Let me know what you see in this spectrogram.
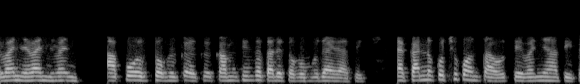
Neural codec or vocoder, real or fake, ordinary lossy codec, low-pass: none; real; Opus, 32 kbps; 3.6 kHz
